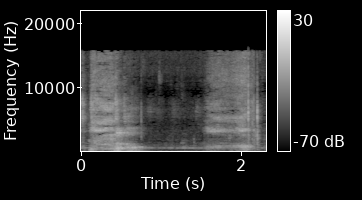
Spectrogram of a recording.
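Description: A person clearing their throat: two rough bursts, the first and louder lasting most of a second, the second near the end.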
